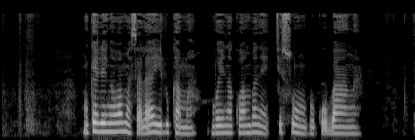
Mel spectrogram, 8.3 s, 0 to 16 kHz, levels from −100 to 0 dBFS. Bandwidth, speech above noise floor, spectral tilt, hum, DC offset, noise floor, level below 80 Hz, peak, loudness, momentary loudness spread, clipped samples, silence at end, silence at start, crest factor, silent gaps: 11.5 kHz; 49 dB; -5 dB/octave; none; under 0.1%; -84 dBFS; -84 dBFS; -16 dBFS; -35 LUFS; 14 LU; under 0.1%; 1.1 s; 0.55 s; 20 dB; none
